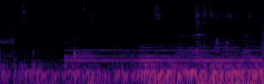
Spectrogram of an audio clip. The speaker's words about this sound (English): Can you hear the train? I can hear the train.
